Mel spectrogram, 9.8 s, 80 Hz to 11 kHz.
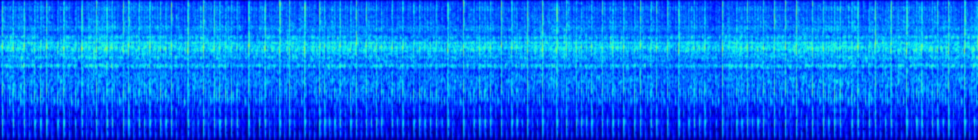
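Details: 1960s Homelite C-51/XL-12 vintage two-stroke chainsaw, revived, started with choke: fast, even firing at steady idle with a slightly blubbery, uneven edge. It is running a little rich and may be low on fuel.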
